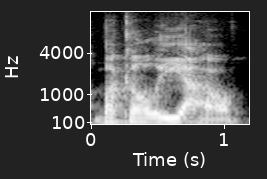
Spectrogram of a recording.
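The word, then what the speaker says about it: bacalhau: nothing to see here when l is combined with h leah leah no baccoliao if you arrived in portugal that's how i used to pronounce it i thought that it was a leah sound and i think a lot of people have a hard time even hearing the difference between leah and yeah yeah yeah yeah you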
